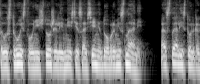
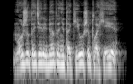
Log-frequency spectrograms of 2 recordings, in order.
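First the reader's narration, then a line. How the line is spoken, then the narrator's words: Grumbling. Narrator (Russian): проворчал Броган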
